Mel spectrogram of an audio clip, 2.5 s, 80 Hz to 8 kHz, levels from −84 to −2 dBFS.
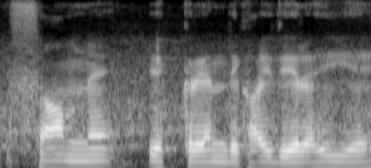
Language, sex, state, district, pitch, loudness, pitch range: Hindi, male, Uttar Pradesh, Ghazipur, 105 Hz, -15 LUFS, 100-110 Hz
